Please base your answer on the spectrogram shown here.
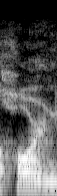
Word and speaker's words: Horne: Today, I'm joined with Phil Horne. You don't pronounce the E at the end because that sounds a little bit lewd, right?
